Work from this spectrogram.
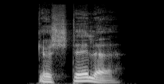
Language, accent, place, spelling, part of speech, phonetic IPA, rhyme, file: German, Germany, Berlin, Gestelle, noun, [ɡəˈʃtɛlə], -ɛlə, De-Gestelle.ogg
- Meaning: nominative/accusative/genitive plural of Gestell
